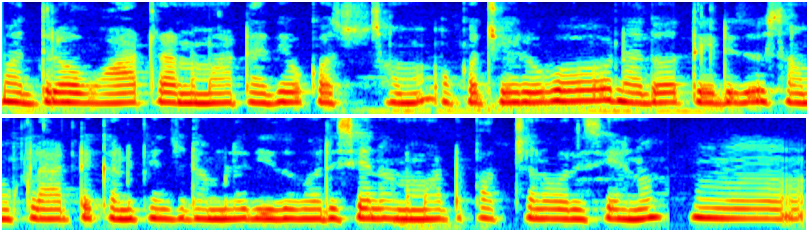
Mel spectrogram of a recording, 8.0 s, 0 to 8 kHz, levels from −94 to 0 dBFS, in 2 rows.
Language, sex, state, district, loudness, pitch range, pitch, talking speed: Telugu, female, Telangana, Karimnagar, -15 LUFS, 215-230 Hz, 220 Hz, 155 wpm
